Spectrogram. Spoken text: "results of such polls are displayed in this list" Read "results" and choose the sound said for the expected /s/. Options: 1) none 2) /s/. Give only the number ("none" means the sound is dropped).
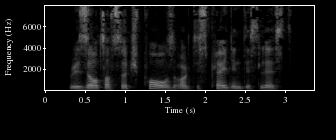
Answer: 2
